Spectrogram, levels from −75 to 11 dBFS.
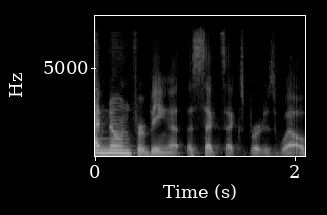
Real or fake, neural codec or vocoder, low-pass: fake; codec, 16 kHz, 0.3 kbps, FocalCodec; 7.2 kHz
